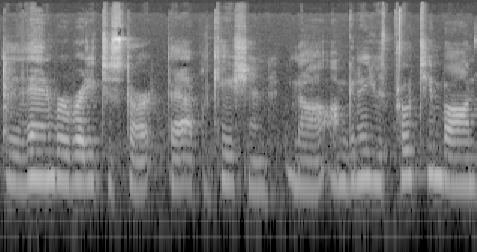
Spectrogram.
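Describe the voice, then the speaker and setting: With a slightly breathy, mid-range voice, a woman speaks at a middle speed and keeps her intonation fairly level. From US (born Mexico, raised in US from infancy). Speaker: nail technician vlogger. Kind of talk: tutorial. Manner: hesitant, many fillers.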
